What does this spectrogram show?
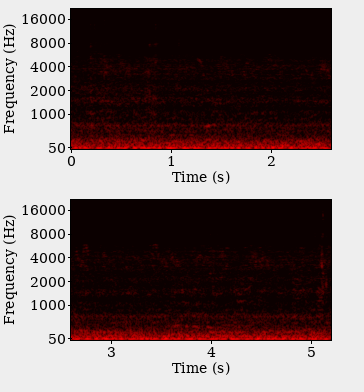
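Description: Steady low hum of a car idling, heard inside the cabin, with faint chewing and mouth sounds over it.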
